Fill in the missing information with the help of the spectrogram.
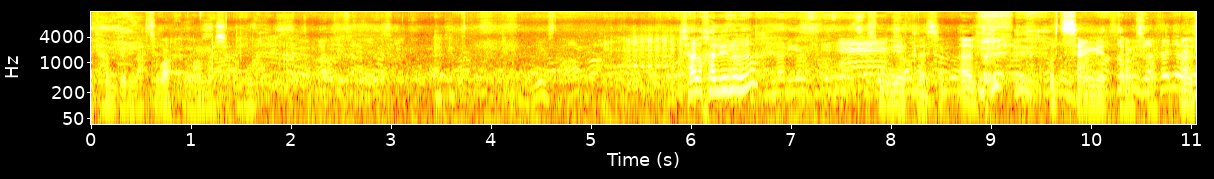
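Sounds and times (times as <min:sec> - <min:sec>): sheep bleating: 0:05.1 - 0:06.2, 0:07.3 - 0:08.2.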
